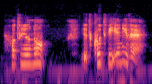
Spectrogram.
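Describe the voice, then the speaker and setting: An actor playing a gentle, tormented young man in an asylum, pleading and emotional, in an audio drama. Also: sits high, lively intonation, unhurried, lo-fi sound, heavily acted. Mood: worried. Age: young adult. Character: gentle, tormented young male asylum patient, anxious friend.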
